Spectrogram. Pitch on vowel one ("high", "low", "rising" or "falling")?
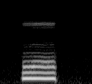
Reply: high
